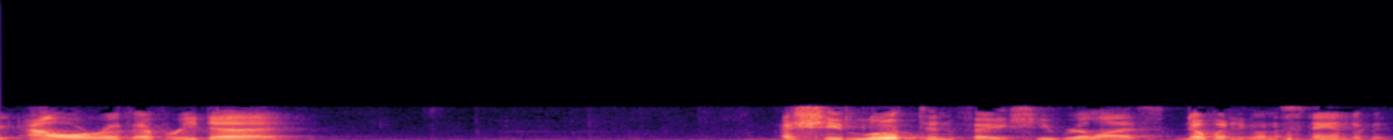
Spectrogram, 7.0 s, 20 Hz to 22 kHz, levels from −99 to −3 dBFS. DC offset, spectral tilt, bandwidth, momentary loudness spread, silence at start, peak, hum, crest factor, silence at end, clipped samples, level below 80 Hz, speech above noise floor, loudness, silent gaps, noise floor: under 0.1%; -3 dB/octave; 5.6 kHz; 14 LU; 0 s; -2 dBFS; none; 22 dB; 0 s; under 0.1%; -64 dBFS; 40 dB; -22 LUFS; none; -62 dBFS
